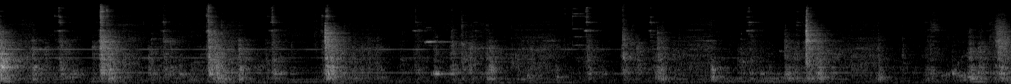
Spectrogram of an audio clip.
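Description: Irregular knocks and clinks of metal tools and parts being handled on a workbench, one every second or two.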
